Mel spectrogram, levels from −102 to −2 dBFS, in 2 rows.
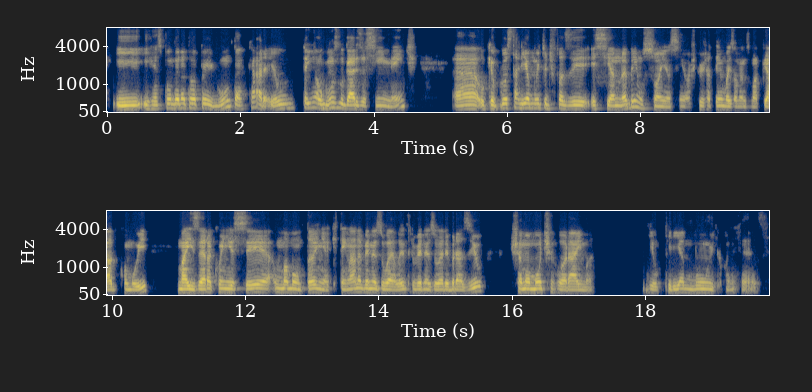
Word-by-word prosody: E 125 +2 +4
e - - -3
respondendo 155 +4 +1
a - - +1
tua 160 -1 +2
pergunta, 150 - -1 0.2
cara, 180 - -1
eu 150 +6 -2
tenho 170 +2 -2
alguns 155 +4 0
lugares 135 -4 +4
assim 185 - -6
em 220 - -4
mente, 235 -2 -5 0.6
ah, 135 +2 +3
o 135 - -1
que 140 - +3
eu 130 - +1
gostaria 160 +1 +1
muito 155 0 -3
de 145 +1 -10
fazer 135 -2 0
esse 130 +1 -2
ano 120 +1 +2
não - - +4
é - - -2
bem 200 +6 -1
um 160 - -5
sonho 110 -8 -2
assim, 110 +3 -9
eu - - -7
acho - - -14
que 125 - -6
eu - - -4
já - - -5
tenho 120 -1 -2
mais 110 -1 0
ou - - -4
menos 105 -1 -8
mapeado 105 0 +1
de - - -39
como 105 0 -1
ir, 175 - +2 0.4
mas 115 -1 +6
era 120 +2 +5
conhecer 125 0 +1
uma 125 -1 0
montanha 130 - 0
que - - -17
tem 110 - -2
lá 120 +2 0
na 135 - +1
Venezuela, 115 -4 +1
entre 115 0 -7
Venezuela 110 -1 +1
e - - +2
Brasil, 125 +11 -1 0.4
chama 240 0 +1
Monte 235 +1 +1
Roraima. 105 -2 -1 0.8
E - - -10
eu 105 - -5
queria 120 +1 -2
muito 115 -1 -3
conhecer - - -11
essa. - - -17
125 Hz, 200 wpm, -23 LUFS, 115-155 Hz, 0.8 s, mas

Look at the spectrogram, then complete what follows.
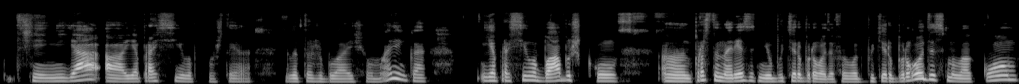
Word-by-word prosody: точнее 155 -4 -4
не 150 +1 -2
я, 185 +4 +6
а, 140 -3 +3
я 140 0 0
просила, 155 -2 -3
потому 135 0 -18
что 100 - -14
я 70 0 -9 0.3
тогда 140 0 -2
тоже 140 -1 -7
была 135 0 -3
еще 135 +1 -9
маленькая, 160 - -2 0.5
я 175 0 +1
просила 190 +4 -1
бабушку, 155 -2 +2 0.4
а, 145 -2 +3
просто 195 +3 0
нарезать 165 +2 +2
мне 145 -2 +3
бутербродов. 140 -5 -1
И - - -1
вот 130 -1 -2
бутерброды 155 - +2
с 195 - -7
молоком, 170 +9 +1
150 Hz, 160 wpm, -22 LUFS, 140-175 Hz, 0.5 s, я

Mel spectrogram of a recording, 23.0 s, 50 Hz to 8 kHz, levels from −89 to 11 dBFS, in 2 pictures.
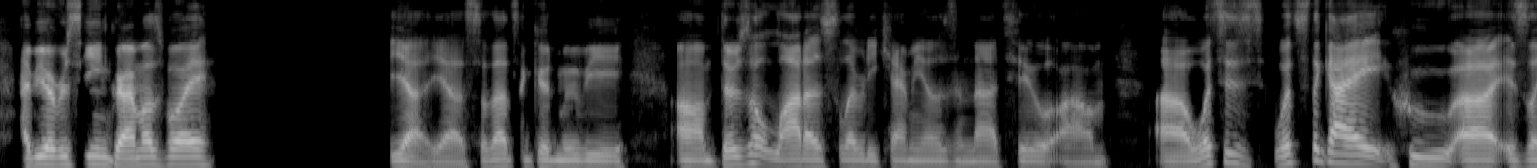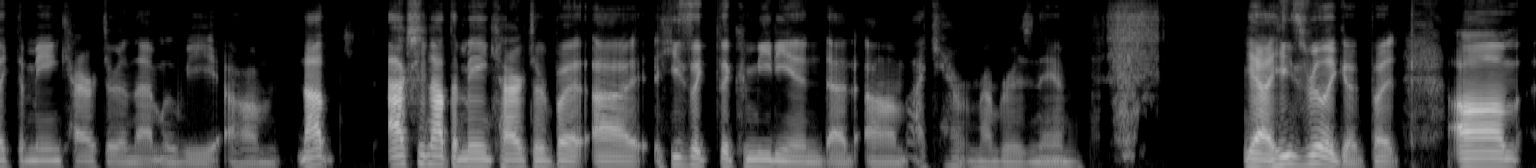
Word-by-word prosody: Have 120 - 0
you 140 0 +6
ever 135 0 +3
seen 135 0 -2
Grandma's 125 +1 +5
Boy? 135 0 +3 1.3
Yeah, - - -1
yeah, 85 -1 -6
so 100 - -11
that's 110 +1 -3
a - - -11
good 105 0 -5
movie, 100 -2 -7 0.4
um, 100 -2 -2
there's 135 +3 -2
a 155 - -2
lotta 110 -4 0
celebrity 105 -1 -8
cameos 100 -1 -10
in 90 -1 -13
that 95 -3 -8
too, 95 0 -10
um, 85 -1 -11 0.4
uh, 95 -1 0
what's 130 +9 -4
his 155 -9 -9
what's 150 +5 -4
the 210 - -3
guy 155 -6 +4 0.2
who, 125 -3 -6
uh, 110 0 +4
is, 105 -1 -8
like, 105 -2 -5
the 100 - -12
main 100 0 -5
character 95 -3 -8
in 85 -1 -12
that 80 -1 -9
movie, 80 -1 -14
um, 80 0 -13
not - - +4 0.4
actually, 150 - +6
not 140 -1 +7
the - - -2
main 115 0 -2
character, 105 -1 +1
but, 100 0 -2
uh, 95 -2 -1
he's, 125 +8 -7
like, 125 -4 -1
the 115 - -2
comedian 100 -6 -4
that, - - -6
um 85 -1 -7
I - - -14
can't - - -18
remember 90 -1 -13
his 85 -1 -14
name. 90 0 -12 1.2
Yeah, - - +7
he's 135 +2 +1
really 145 -6 +4
good, 90 -6 -7
but, - - -4 0.4
um, 120 -1 +8
105 Hz, 170 wpm, -24 LUFS, 95-125 Hz, 1.3 s, um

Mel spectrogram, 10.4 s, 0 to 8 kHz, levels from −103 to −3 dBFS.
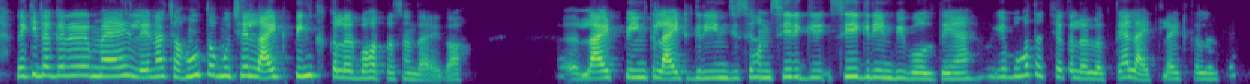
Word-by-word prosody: लेकिन 310 +2 +1
अगर 320 +1 0
मैं 300 +2 +3
लेना 270 +1 +1
चाहूँ, 295 +2 0
तो 340 - -1
मुझे 310 0 +1
लाइट 280 +1 +5
पिंक 320 +1 +3
कलर 250 -3 +1
बहुत 235 0 -1
पसंद 210 -3 -8
आएगा। - - -8 0.9
अ, 310 - -5
लाइट 235 -4 +5
पिंक, 255 -1 +1
लाइट 225 -2 +4
ग्रीन 240 0 -2
जिसे 230 +3 -7
हम 245 -1 -2
सीर् 275 0 +2
गी 250 0 -4
सी 290 0 +5
ग्रीन 255 -2 0
भी 235 0 -3
बोलते 205 -1 -2
हैं, 210 +1 -3 0.2
ये 280 - -4
बहुत 330 +3 -2
अच्छे 300 -4 -5
कलर 245 -4 -4
लगते 205 +2 -5
हैं 260 - +2
लाइट 180 -8 -1
लाइट 215 -1 -6
कलर 210 -1 -6
के। 310 +10 -21
255 Hz, 215 wpm, -25 LUFS, 225-300 Hz, 0.9 s, लाइट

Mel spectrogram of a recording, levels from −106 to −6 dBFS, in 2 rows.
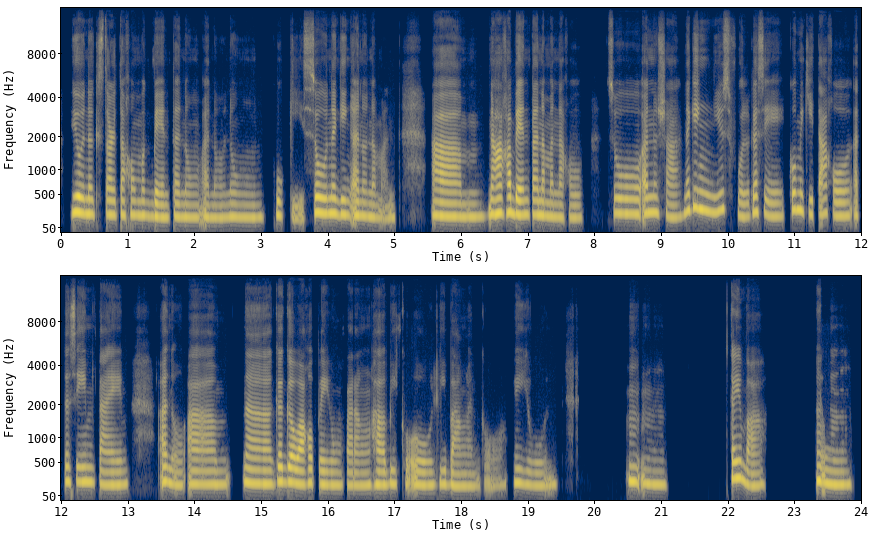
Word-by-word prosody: yun, 230 -2 +7
nag-start 200 -1 -1
akong 195 0 -1
magbenta 180 -2 0
nung 170 0 -3
ano, 165 0 -3
nung 170 -1 -3 0.2
cookies. 180 -5 -5
So, 225 -1 +6
naging 205 -2 +2
ano 185 -1 +2
naman, 165 -1 -5 0.6
um, 180 -2 +2
nakakabenta 205 -2 +5
naman 180 -2 0
ako. 165 0 -6 0.4
So, 215 -1 +1
ano 230 +1 +2
siya, 170 -4 -5
naging 255 -1 +2
useful, 230 -8 -3
kasi 190 -6 -2
kumikita 235 -5 0
ako, 185 -1 -1
at - - -3
the 215 - +2
same 210 0 +1
time 175 0 -1 0.5
ano, 190 -5 +1
um, 180 0 -1 0.2
nagagawa 190 0 +4
ko 195 - +3
pa - - -7
yung 170 -1 -2
parang 170 0 -3
hobby 180 +1 +1
ko - - -7
o - - 0 0.2
libangan 165 -3 -4
ko, 170 +1 -13
ayun. 180 -2 -4 1.1
Mm. 190 -5 0 1.0
Kayo 255 +1 +5
ba? 170 -1 -3 0.8
Mm. 180 -4 +1
185 Hz, 110 wpm, -24 LUFS, 175-210 Hz, 1.1 s, yun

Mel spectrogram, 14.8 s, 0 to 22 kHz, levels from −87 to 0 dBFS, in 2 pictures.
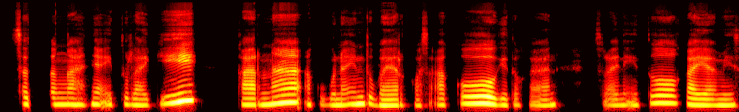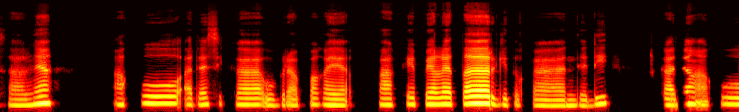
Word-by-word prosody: setengahnya 195 -1 -6
itu 195 - -15
lagi, 225 - +6 0.4
karena 195 +7 +4
aku 195 0 -13 0.2
gunain 195 +4 -1
tuh 210 - -8
bayar 175 0 -1
kos 170 0 -15
aku 225 +4 +5
gitu 180 0 -9
kan, 170 +1 -9 0.5
selain 180 0 -11
itu 185 +5 -11 0.3
kayak 180 -3 -1
misalnya, 180 +6 -1 0.6
aku 225 +3 -3
ada 190 0 -8
sih 200 +2 -17
Kak 190 0 -4
beberapa 175 +2 -9
kayak 175 -1 -3 0.3
pakai 190 +1 -7
paylater 205 +3 +6
gitu 180 -1 -10
kan 165 -1 -5
jadi, 165 +4 -8 0.5
terkadang 185 +3 -5
aku 210 - -15
190 Hz, 120 wpm, -19 LUFS, 180-210 Hz, 0.6 s, lagi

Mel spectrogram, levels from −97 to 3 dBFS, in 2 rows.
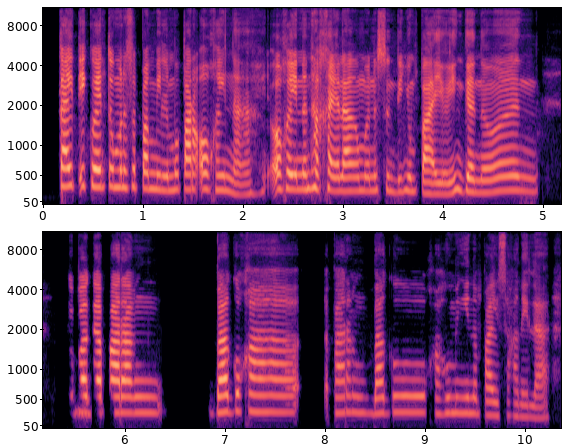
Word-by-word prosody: kahit 310 0 +6
ikuwento 300 -1 +5
mo - - +1
na 290 - -1
sa - - -2
pamilya 265 -3 0
mo, 255 +1 -6
parang 255 0 +4
okey 250 -2 -3
na, 180 0 -5 0.2
okey 260 -1 +4
na, 255 - +1
na 270 - +3
kailangan 230 -3 +3
mo - - -4
ng - - -4
sundin 230 -2 -5
yung - - -9
payo, 180 -2 +3
yung 245 +4 -3
gano'n. 225 +2 -1 0.5
Kumbaga 280 -1 +1
parang 270 -1 +2 0.5
bago 275 +2 +3
ka 290 0 -1 0.8
parang 265 0 -8
bago 275 +2 -7
ka 255 - -12
humingi 265 +1 -10
ng 255 - -11
payo 230 -1 -5
sa 225 - -11
kanila, 195 -3 -9
260 Hz, 190 wpm, -20 LUFS, 230-275 Hz, 0.8 s, kahit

